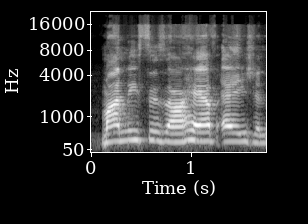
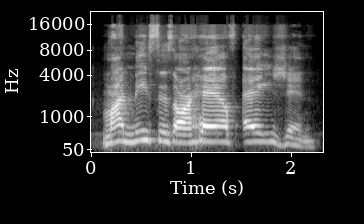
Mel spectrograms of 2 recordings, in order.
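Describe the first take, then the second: First: Said in the usual way. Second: Slow, deliberate emphasis on "half"; slow, stressed "half". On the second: Shown as a demonstration.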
